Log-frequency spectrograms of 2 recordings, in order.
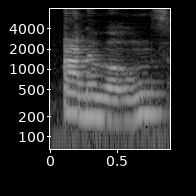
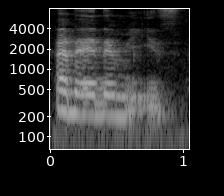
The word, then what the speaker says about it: anemones: Got some snowdrops and some anemones. Now, I thought they were anemones, but my mum informs me they're pronounced anemones.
